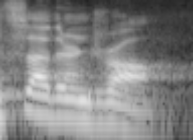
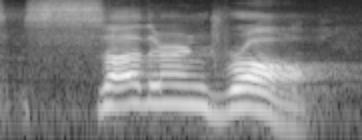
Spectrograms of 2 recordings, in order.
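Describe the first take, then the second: First: Said in the usual way. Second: Slow, stretched Southern drawl on the words. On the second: Shown as a demonstration. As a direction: drag out the words like a Georgia preacher. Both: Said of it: "in your most obnoxious southern drawl".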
